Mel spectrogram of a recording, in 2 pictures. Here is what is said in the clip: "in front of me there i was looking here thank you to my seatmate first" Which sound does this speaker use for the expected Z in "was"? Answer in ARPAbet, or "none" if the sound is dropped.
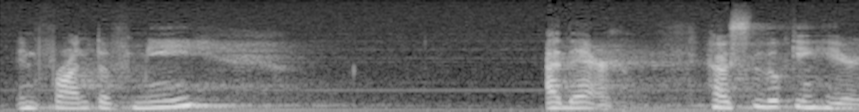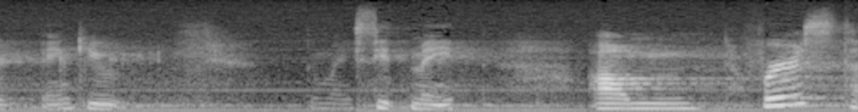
S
